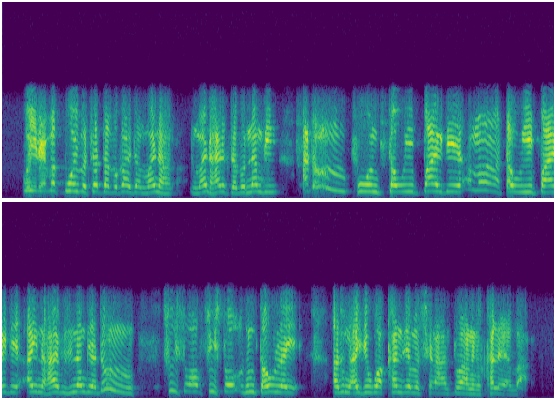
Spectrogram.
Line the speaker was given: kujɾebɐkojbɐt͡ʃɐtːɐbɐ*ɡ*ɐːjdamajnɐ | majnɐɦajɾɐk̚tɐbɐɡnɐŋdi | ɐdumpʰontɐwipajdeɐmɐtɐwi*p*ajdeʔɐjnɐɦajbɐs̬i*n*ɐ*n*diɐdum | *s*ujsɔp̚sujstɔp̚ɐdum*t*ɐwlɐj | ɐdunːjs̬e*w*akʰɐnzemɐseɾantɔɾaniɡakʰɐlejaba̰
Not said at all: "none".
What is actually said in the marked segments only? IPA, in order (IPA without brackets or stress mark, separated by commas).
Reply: ɡ, p, n, ŋ, s, t, w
